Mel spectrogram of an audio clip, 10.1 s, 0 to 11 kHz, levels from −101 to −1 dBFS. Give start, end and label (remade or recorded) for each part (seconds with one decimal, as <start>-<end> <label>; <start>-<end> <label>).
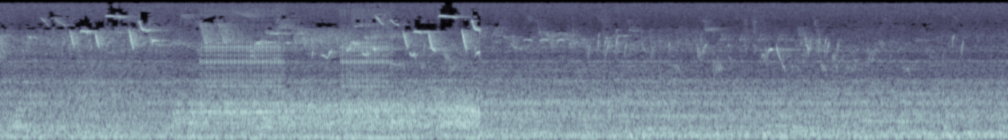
0.0-10.1 recorded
